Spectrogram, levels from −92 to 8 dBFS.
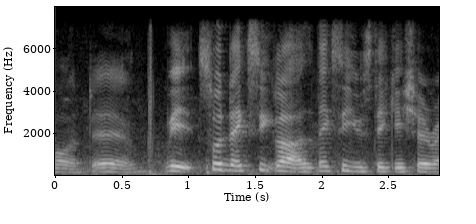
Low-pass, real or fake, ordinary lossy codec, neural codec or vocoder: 7.2 kHz; real; none; none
